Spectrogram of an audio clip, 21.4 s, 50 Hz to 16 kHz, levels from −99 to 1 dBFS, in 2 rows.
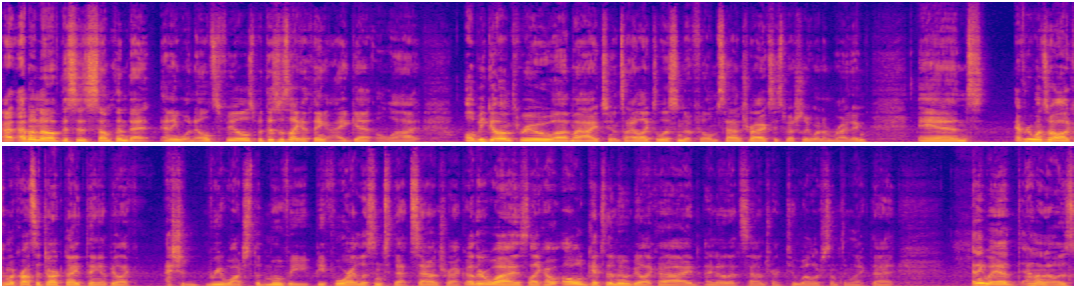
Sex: male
